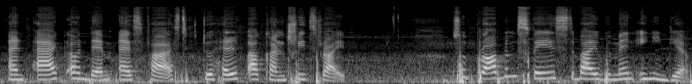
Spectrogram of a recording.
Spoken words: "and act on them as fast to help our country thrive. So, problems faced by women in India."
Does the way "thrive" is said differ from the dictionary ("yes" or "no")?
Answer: yes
